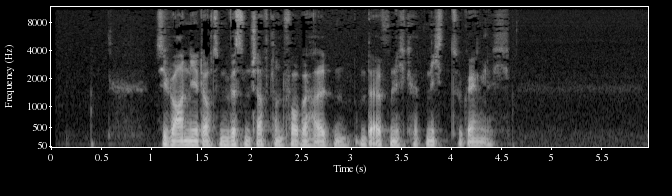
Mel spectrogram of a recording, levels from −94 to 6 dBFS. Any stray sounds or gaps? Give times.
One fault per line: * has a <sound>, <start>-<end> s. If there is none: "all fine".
all fine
